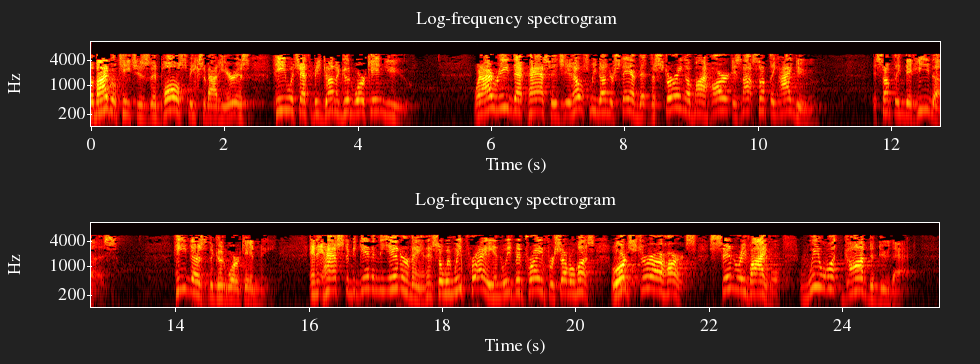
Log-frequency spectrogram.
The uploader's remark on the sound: Ketha Heights Baptist Church ~ Live Broadcast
